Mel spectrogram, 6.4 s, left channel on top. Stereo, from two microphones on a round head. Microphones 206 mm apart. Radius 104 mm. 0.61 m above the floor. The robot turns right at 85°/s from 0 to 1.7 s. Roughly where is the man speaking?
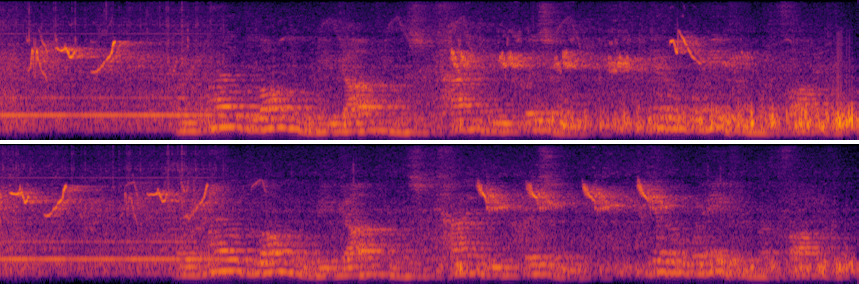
Ahead.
